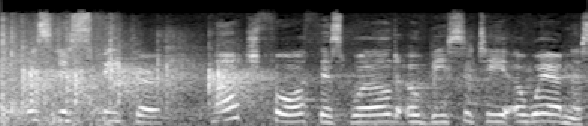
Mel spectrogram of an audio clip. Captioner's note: applause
